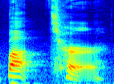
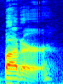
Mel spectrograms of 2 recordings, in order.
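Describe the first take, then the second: First: The middle t is a crisp T sound. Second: The middle t sounds like a quick D. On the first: The speaker calls it wrong. "we do not say ... butter" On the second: The speaker calls it right. "Americans say ... and butter"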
